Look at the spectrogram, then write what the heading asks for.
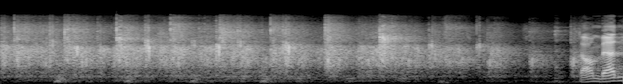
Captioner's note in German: Beifall bei der FDP, der SPD und der LINKEN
